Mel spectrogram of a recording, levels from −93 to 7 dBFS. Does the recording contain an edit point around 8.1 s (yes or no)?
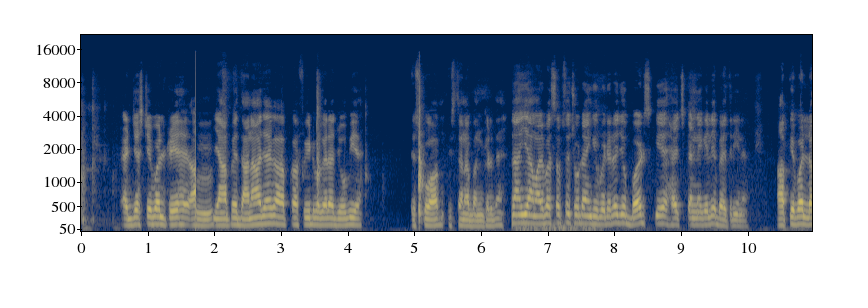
no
